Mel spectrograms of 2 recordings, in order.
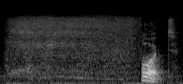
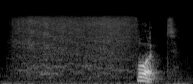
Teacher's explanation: You need to hear the air friction. When practicing, try to give the F 1 beat.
